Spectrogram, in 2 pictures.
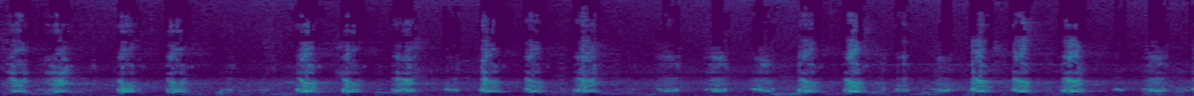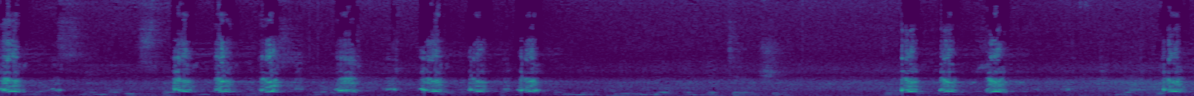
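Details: A pit bull tied to a post outside on an October evening barks steadily, sharp loud barks in quick bursts almost every half second; it reportedly barks around the clock.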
